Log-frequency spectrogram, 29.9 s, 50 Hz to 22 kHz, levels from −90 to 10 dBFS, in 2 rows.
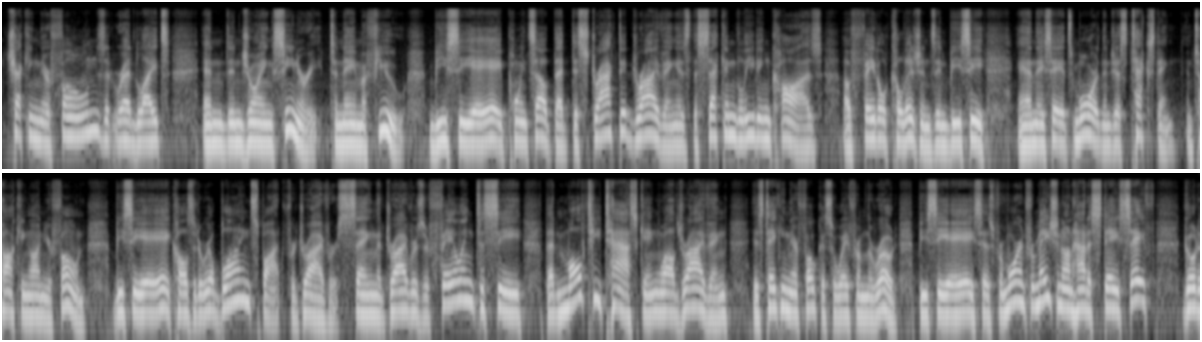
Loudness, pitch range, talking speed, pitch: -15 LUFS, 125-160 Hz, 165 wpm, 140 Hz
